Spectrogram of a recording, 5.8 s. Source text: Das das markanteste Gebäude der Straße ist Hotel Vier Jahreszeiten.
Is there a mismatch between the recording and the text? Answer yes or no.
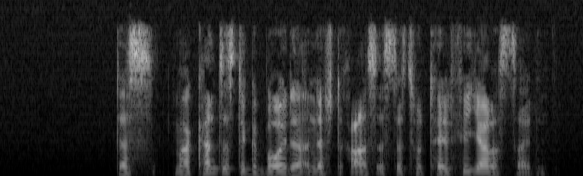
yes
